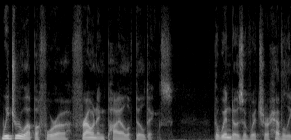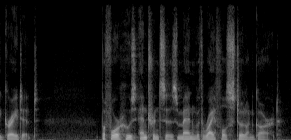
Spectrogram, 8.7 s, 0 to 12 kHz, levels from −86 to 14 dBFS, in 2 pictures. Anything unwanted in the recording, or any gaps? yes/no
no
